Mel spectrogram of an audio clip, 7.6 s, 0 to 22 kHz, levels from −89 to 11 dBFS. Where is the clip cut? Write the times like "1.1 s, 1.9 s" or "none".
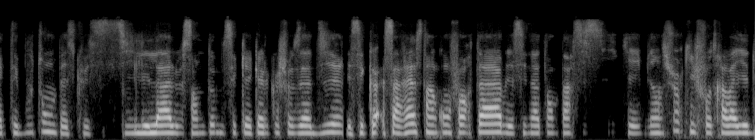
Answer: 3.4 s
